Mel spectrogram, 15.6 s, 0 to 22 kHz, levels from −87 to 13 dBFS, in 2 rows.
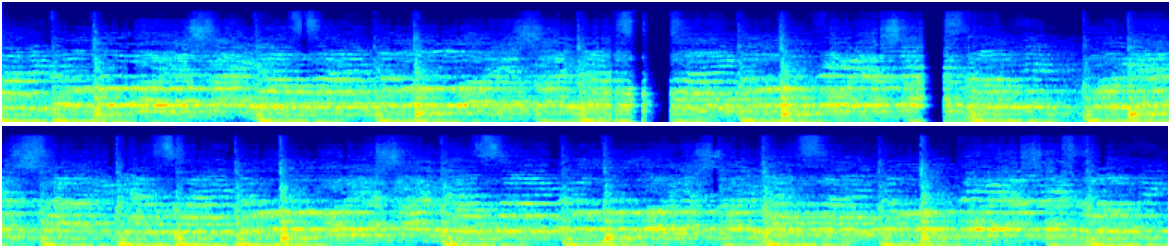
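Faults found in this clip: Short stall from a late packet, 4.05 to 4.10 s and 4.20 to 4.28 s: last sound held 21 ms, then 68 ms. Jitter buffer ran empty awaiting a late packet; playback resumed at the same point, nothing lost, delay grew each time.

Call audio freeze, 4.28 to 4.47 s and 6.13 to 6.29 s: sound continues and fades, then 40 ms of silence, about 170 ms and 140 ms in total. Likely packets held up in transit draining the jitter buffer; audio resumes where it stopped, inserting a gap.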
